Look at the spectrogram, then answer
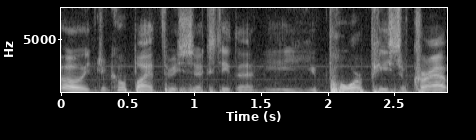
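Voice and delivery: put-on smug voice. Speaker mocking his response about the Xbox 360, mocking a smug tone. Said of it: "He said it's such a smug tone".

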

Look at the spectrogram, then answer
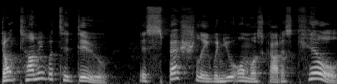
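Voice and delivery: calling out, pitched very high. Narrating a story, Lucy calls out to another character. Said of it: "Lucy called out".

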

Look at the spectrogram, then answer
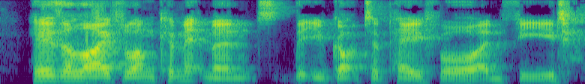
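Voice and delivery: ordinary delivery

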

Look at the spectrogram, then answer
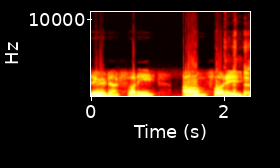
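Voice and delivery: put-on steaming anger. Retelling what she said after one of her plays: imitating someone fuming.

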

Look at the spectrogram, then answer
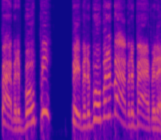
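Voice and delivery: put-on Italian nonsense. Asked what he is doing, a character replies in fake Italian gibberish. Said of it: "Speaking Italian".

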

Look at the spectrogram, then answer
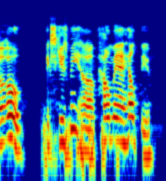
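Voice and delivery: mildly startled, caught off guard. Voicing a bookkeeper who looks up at the visitors: a little surprised. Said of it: "looks up at you with a little bit of surprise".

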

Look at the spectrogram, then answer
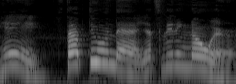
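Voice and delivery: high, slow, drawn-out nagging parent voice. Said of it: "or our parents saying".

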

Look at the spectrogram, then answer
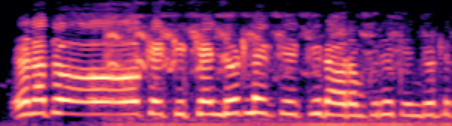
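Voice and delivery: high, loud, flustered panic, blurted out.

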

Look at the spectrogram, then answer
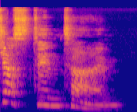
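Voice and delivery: ordinary delivery

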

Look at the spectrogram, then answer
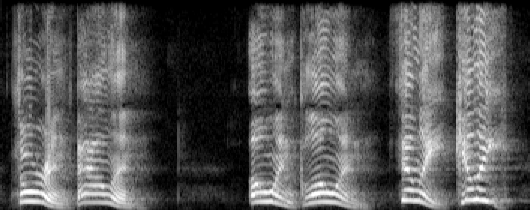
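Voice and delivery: shrill, very high, drawn-out cry at top volume. Reading a story, he calls for his companions after his torch goes out: crying out as loud as possible. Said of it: "he cried as loud as he could".

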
